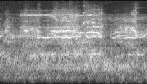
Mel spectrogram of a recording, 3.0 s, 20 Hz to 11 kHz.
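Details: Wild peregrine falcons at a building nest during breakfast with small prey, October 22, 2022, captured by a nest camera; drawn-out, harsh, harmonic wailing calls held almost continuously, swelling and dipping, with faint background hiss.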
